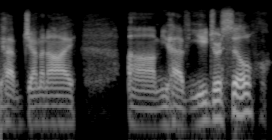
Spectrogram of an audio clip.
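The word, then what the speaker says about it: Yggdrasil: Gemini um you have yidrosil that's the correct pronunciation of it because it's Norse but uh you just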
